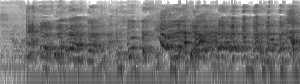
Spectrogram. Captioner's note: children laughing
